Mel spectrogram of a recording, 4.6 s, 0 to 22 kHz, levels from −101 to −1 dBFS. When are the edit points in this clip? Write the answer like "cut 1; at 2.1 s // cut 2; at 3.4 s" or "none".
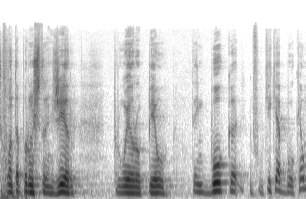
none

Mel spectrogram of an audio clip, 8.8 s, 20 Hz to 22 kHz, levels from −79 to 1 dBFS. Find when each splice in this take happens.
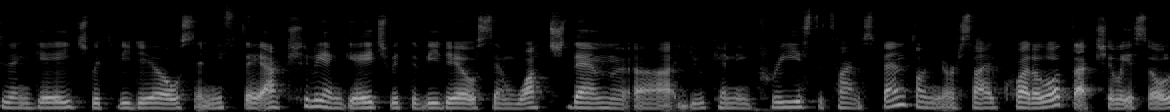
none

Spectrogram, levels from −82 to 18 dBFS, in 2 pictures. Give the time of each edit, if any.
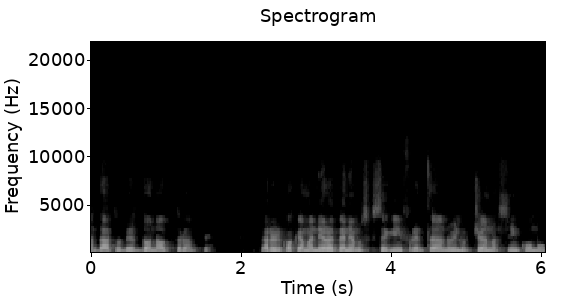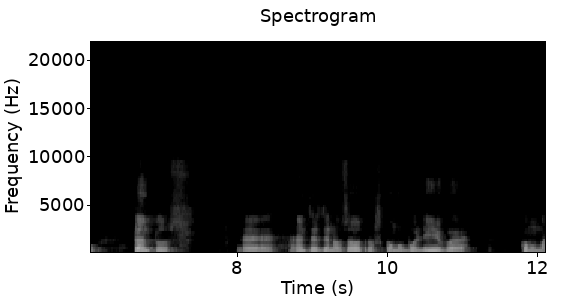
none

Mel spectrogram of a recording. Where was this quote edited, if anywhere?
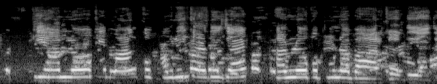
none

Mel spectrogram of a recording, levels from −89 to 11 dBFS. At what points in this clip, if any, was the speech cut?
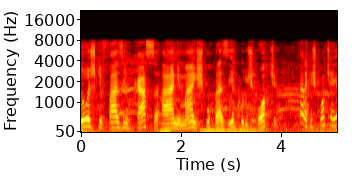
none

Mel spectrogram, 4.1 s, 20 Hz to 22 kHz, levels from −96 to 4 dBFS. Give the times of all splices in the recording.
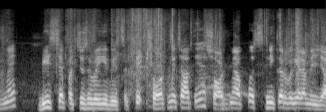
cut 1; at 1.8 s

